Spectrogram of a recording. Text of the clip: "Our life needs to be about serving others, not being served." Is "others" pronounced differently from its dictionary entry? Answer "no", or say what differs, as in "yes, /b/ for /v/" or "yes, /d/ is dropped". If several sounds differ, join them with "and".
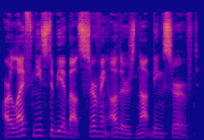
no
